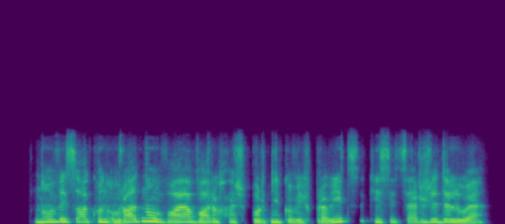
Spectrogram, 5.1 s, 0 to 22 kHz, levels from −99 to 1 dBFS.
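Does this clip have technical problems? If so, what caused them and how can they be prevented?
No, there are no technical problems to report in this speech clip. Nothing reaches above about 8 kHz, which fits the bandwidth of a normal call path with its microphone processing and Opus coding.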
